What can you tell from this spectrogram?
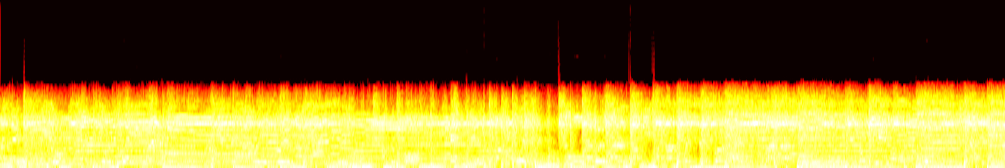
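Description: Live salsa-style band playing with trumpets, violin, bass and drums, with a rapper's voice over a microphone.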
